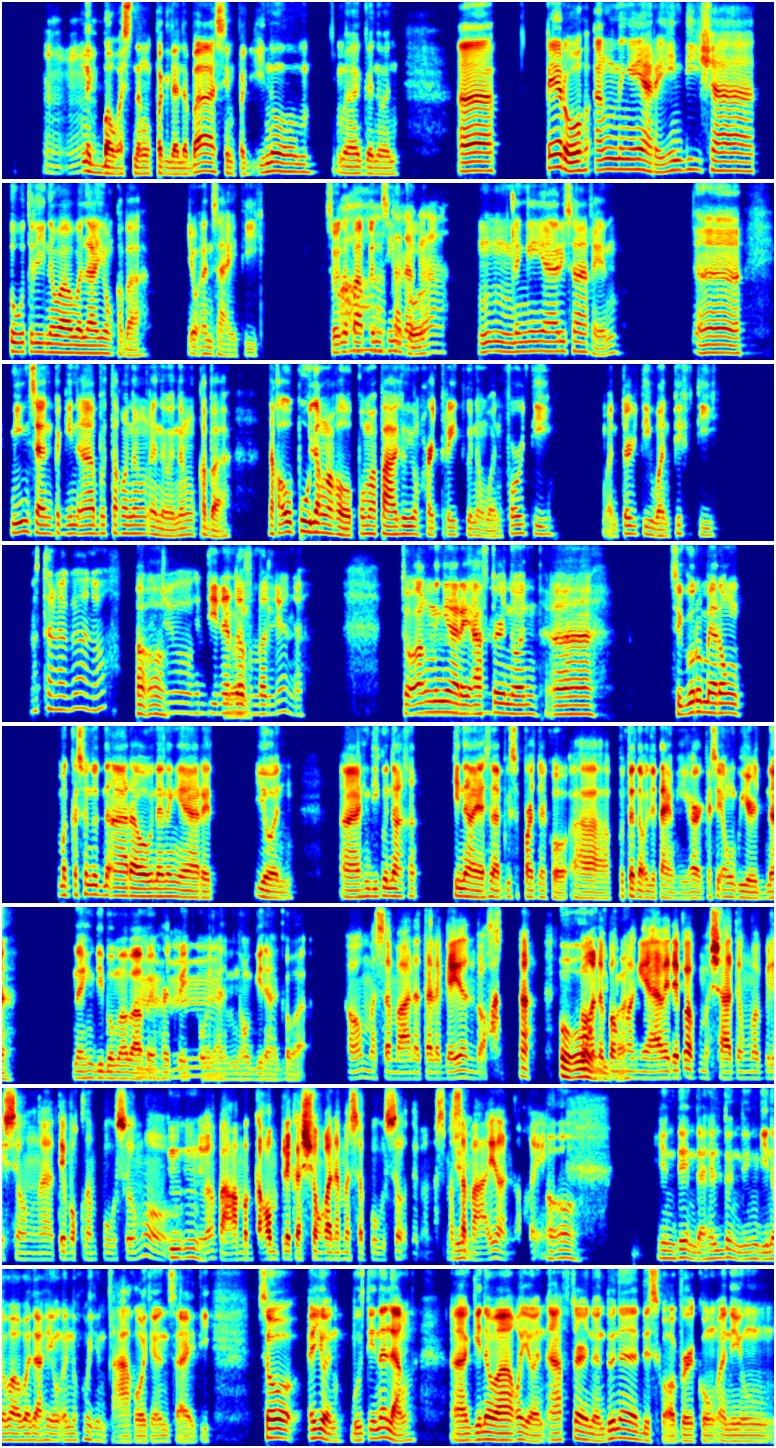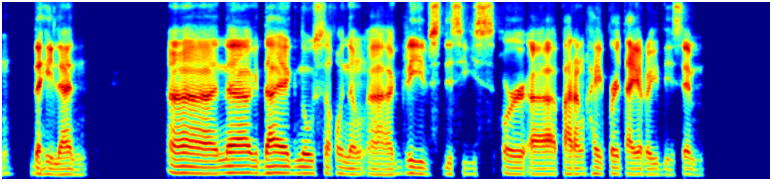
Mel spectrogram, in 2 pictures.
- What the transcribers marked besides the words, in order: laughing while speaking: "baka"; in English: "grave disease"; in English: "hyperthyroidism"
- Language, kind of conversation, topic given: Filipino, podcast, Kapag nalampasan mo na ang isa mong takot, ano iyon at paano mo ito hinarap?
